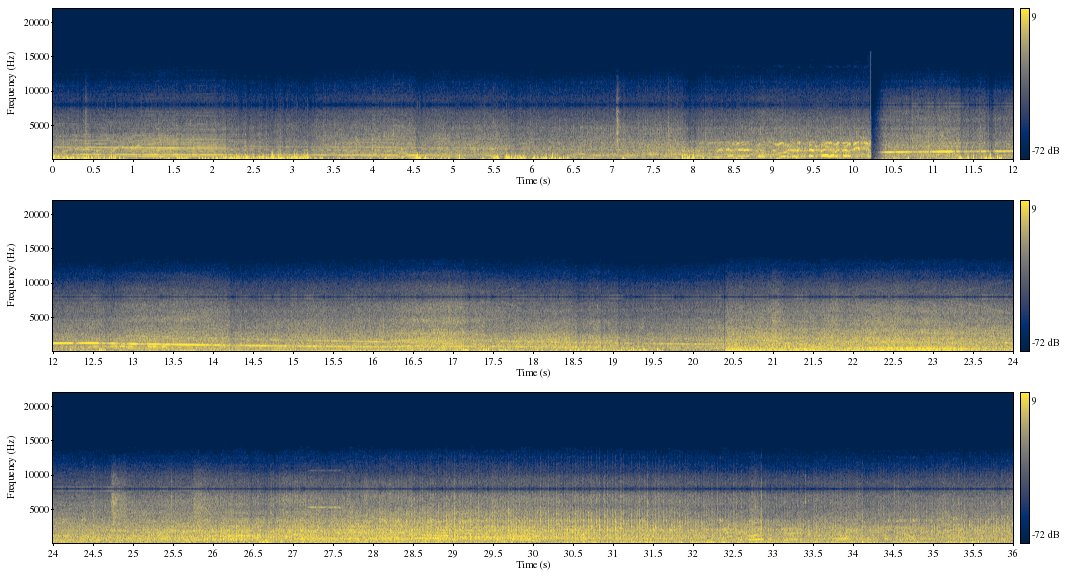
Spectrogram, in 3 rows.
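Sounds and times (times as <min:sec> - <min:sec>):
siren winding down: 0:00.0 - 0:24.4, 0:25.8 - 0:31.9
truck engines idling: 0:11.7 - 0:36.0.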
